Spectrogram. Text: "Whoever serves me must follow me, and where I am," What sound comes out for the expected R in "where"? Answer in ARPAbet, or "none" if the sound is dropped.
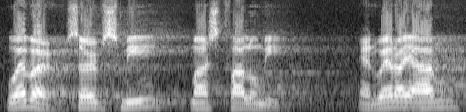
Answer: R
